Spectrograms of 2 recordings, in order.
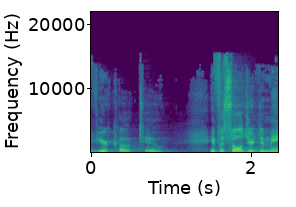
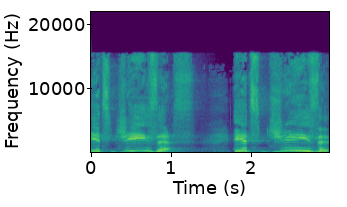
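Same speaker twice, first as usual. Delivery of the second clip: mock, very high shriek, drawn out; 10 semitones higher than usual. Telling the audience about yelling at the tv, retelling own screaming. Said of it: "And I'm just screaming".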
